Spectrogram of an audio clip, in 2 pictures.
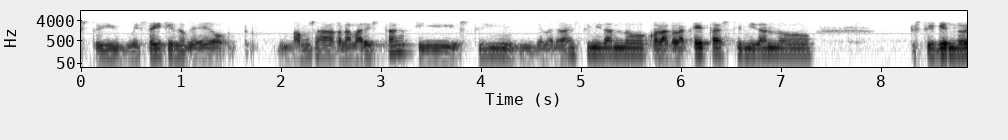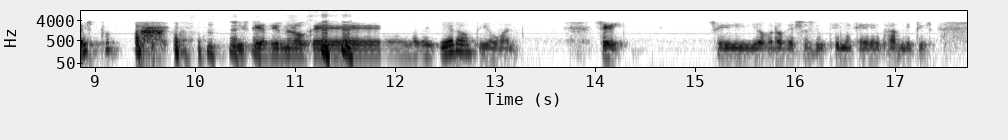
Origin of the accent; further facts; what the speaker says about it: Region of Murcia, Spain; Yo sé que soy de Murcia, pero...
